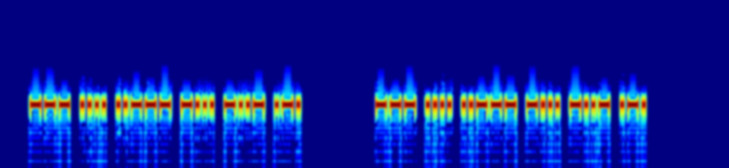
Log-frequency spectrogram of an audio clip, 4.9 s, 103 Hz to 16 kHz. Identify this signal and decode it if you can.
Morse code, heard as a keyed tone, about 45 wpm, 700 Hz. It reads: OH2BXR OH2BXR
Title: DXCC-100 Call Signs - 6 Characters - Repeated 2x - 50wpm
